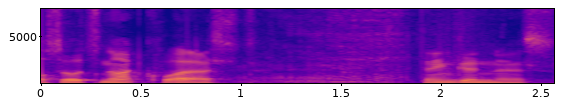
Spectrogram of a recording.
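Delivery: low, soft, odd hushed voice. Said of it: "don't know why I'm talking like this".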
